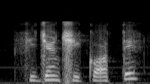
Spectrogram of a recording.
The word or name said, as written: Fijam Chicote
